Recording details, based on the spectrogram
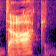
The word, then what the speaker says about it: Dok: I'm going to call it, say it's pronounced Doc, D-O-K. And I say nasty because the payload that this malware has comes via a signed, yes, a developer signed application.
